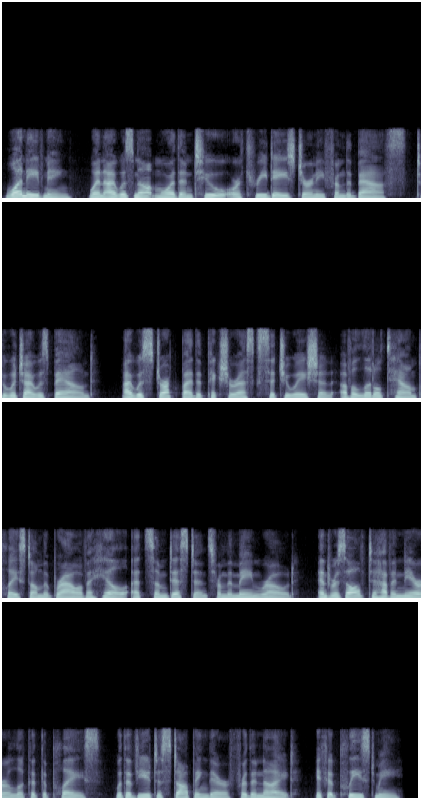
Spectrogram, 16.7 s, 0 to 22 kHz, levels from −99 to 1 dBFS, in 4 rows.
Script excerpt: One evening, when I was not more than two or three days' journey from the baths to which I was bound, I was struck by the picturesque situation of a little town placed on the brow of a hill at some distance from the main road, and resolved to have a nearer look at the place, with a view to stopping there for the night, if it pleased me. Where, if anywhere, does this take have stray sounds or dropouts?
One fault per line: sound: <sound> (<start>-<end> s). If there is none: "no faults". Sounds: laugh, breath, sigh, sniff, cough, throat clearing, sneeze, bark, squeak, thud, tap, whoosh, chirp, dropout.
no faults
